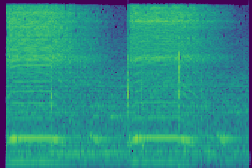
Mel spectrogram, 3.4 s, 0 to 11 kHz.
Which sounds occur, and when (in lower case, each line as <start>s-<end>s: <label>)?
0.0s-3.2s: mechanisms
0.6s-0.6s: tick
1.7s-1.7s: tick
1.8s-1.9s: tick
2.3s-2.4s: tick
